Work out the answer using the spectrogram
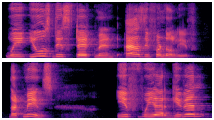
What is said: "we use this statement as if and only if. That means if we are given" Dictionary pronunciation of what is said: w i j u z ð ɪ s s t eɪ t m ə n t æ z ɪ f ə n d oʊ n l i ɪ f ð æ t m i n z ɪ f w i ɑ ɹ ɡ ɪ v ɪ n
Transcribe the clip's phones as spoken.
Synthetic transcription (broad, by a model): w i j u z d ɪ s s t eɪ t m ə n t æ z ɪ f ə n d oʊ l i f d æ t m i n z ɪ f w i ɑ ɹ ɡ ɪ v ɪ n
